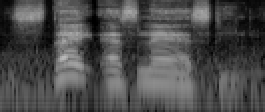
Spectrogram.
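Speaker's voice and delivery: usual speaking voice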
